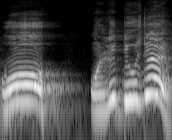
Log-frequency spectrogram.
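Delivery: slow, drawn-out mock surprise; surprised. Uncle marvels that it is only Tuesday. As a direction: stretch out the disbelief.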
